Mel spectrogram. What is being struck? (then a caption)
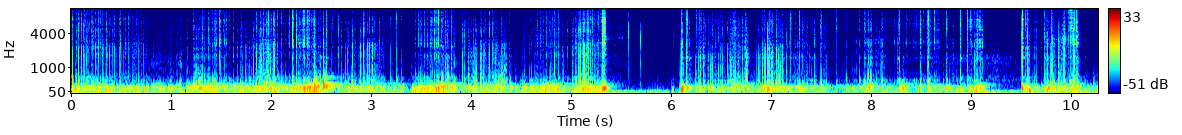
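Metal mesh microphone grille. Long dark fingernails of both hands scratch fast across the hollow metal mesh grille of a silver microphone. The result is a dense, low, rumbling scratch with a steady hum near 200 Hz, broken by short pauses around the middle and near the end.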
